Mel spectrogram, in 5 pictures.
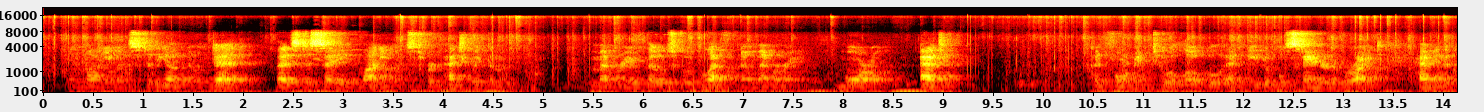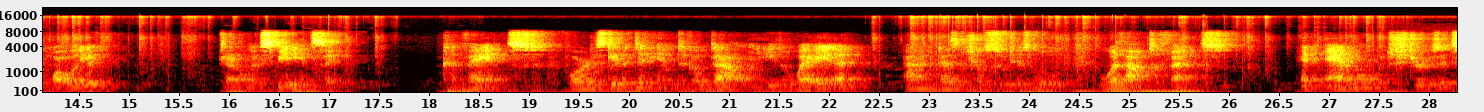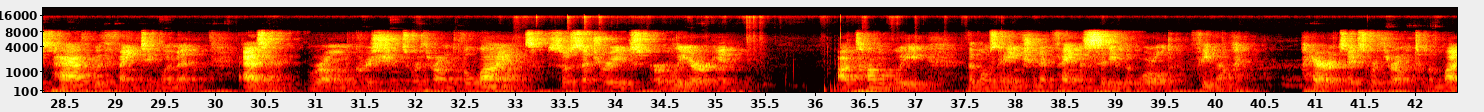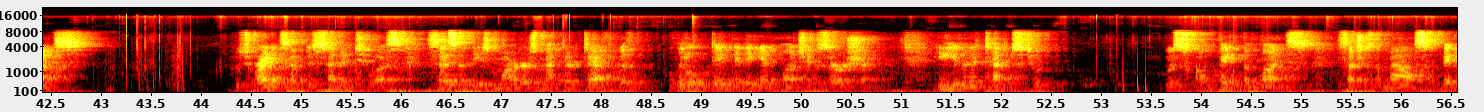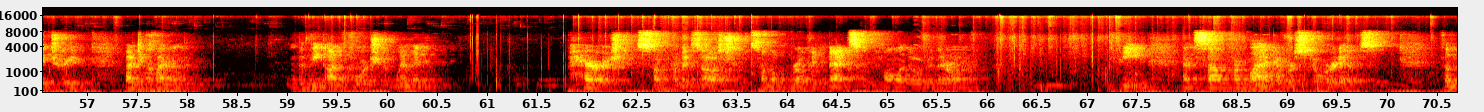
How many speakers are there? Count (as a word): one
